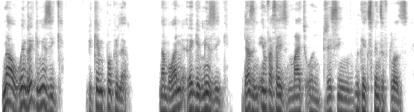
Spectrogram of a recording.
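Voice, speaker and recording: A middle-aged man with a strong Zimbabwean accent, answering interview questions thoughtfully with many pauses and restarts. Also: on the low side, mellow, slightly rough. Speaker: interview guest, musician. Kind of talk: relaxed interview talk.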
